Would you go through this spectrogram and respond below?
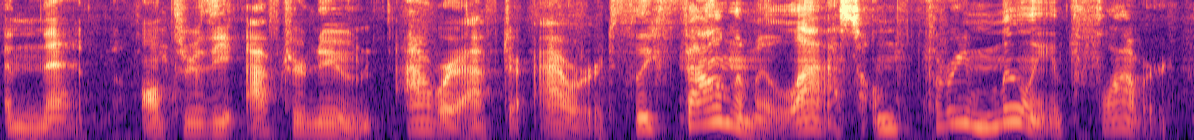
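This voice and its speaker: A man reading a children's storybook aloud in an animated narration style, as a bedtime story livestreamer. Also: mid-range voice, moderate pace, slightly rough.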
